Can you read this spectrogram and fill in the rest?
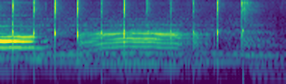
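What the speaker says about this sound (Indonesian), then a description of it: "Tepuk tangannya dulu yang meriah." Regular, sharp hand claps at a children's Christmas service, about a dozen evenly spaced beats over a sustained musical tone, close and fairly loud.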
